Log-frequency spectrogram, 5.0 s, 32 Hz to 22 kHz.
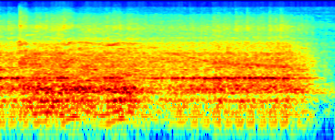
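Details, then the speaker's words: Land Rover 200Tdi diesel on first test start, alternator belt not yet fitted, a loose fuel pipe found: quick, even diesel clatter at a steady idle with no misses, winding down smoothly at shutdown; sounds healthy. "anyway that's good I'm happy with that I would like to have had it running for a good long while but now we know if you just put fuel onto that it's going to be a runner"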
